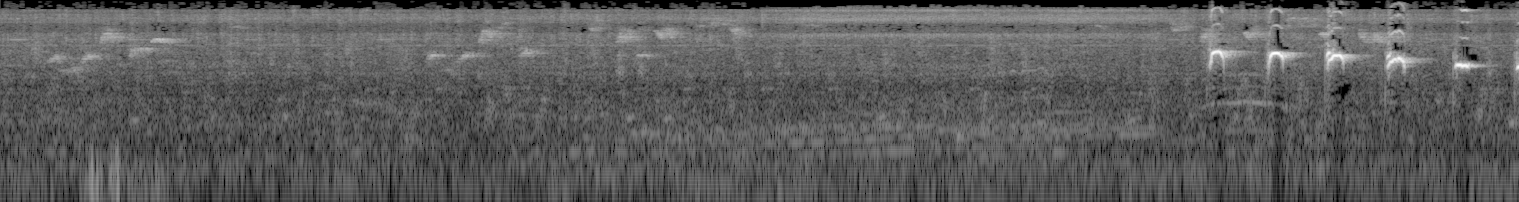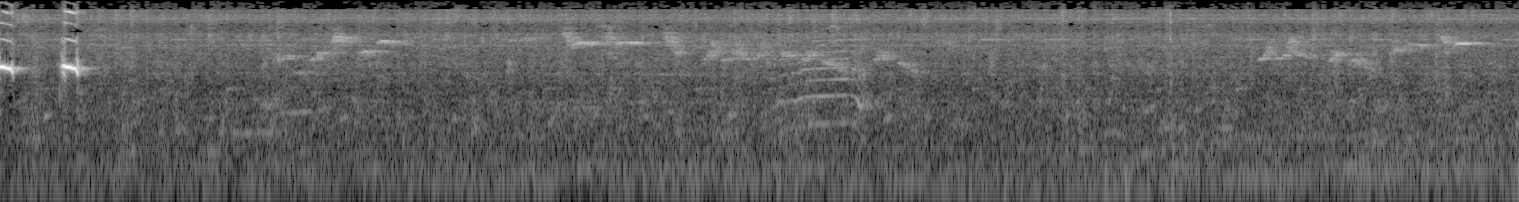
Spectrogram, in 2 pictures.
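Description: Green leafbird (cucak ijo) giving scattered soft chirps and twitters. About nine seconds in it sings a loud run of eight evenly spaced whistled notes, each slurring downward, the run stepping down in pitch: its mimicry of the kedasih cuckoo's song.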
